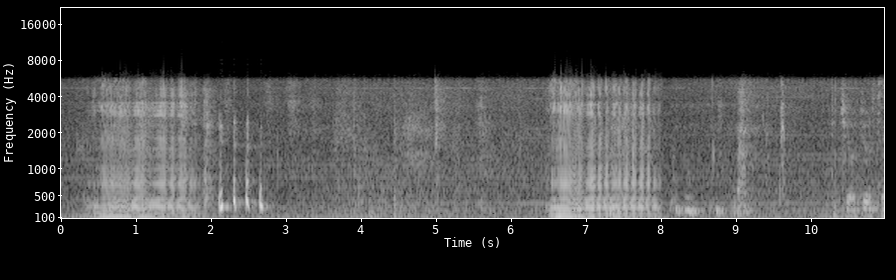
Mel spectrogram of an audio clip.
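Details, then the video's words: Sleeping dog snoring: two long, rough, broadband snores about five seconds apart, a quick cluster of sharp clicks between them, and faint softer breathing noises afterward. "Snoring Dog"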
